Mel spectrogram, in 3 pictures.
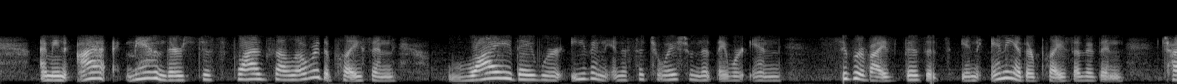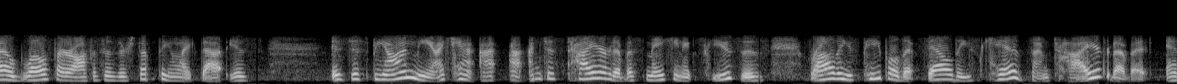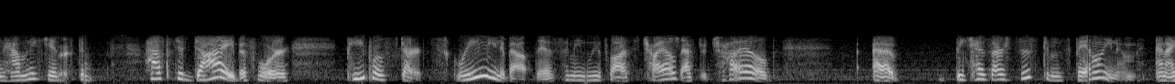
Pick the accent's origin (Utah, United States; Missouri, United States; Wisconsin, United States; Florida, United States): Utah, United States; now in Idaho, United States; from Idaho. And, man, the passion is high here. I am born and raised in Utah and moved to Idaho.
